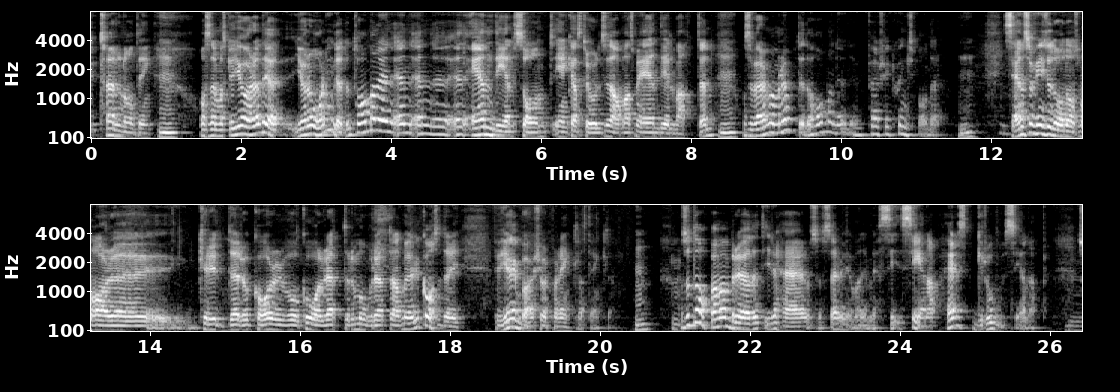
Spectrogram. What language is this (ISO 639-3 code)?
swe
